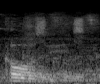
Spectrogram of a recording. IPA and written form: ˈkɔːzɪz (causes)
